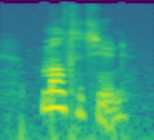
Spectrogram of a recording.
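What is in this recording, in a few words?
"multitude", US English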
